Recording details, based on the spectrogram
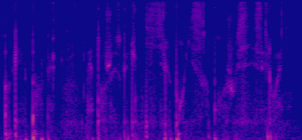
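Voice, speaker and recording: A man whispering close to the microphone in an ASMR exam roleplay, giving casual, reassuring instructions in a breathy voice with soft repetitions. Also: fast. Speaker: ASMR performer playing an improvised examiner. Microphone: close USB condenser microphone.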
